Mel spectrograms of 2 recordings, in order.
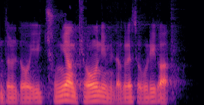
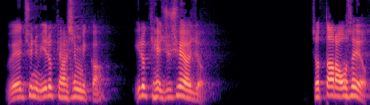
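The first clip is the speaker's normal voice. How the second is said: demanding prayer; 7 semitones higher, 6 dB louder than usual. Retold or imitated. Acted wrong, demanding prayer.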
